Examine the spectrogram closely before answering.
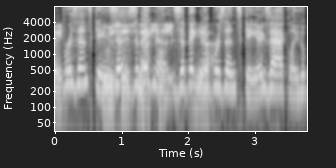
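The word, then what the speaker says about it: Brzezinski: Like for instance, Carter, he had uh Ze Brazinski. I'm not pronouncing it right. Brzinski.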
